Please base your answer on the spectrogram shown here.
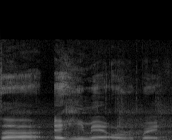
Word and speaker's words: Ehimen Orukpe: It's pronounced Ehimen Orukpe.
